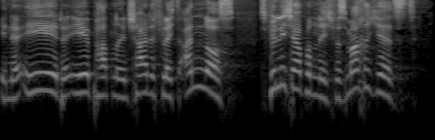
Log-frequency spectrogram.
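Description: A man preaching a sermon, speaking straight to his listeners and swinging between loud stressed words and soft, quiet asides. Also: high voice, fast. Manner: emphatic, addresses listeners directly.

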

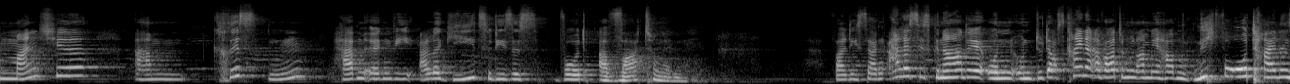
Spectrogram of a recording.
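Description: A woman with a high, bright-pitched voice tells a lively parenting story in a casual faith talk. She laughs often and her German is slightly broken. The recording has a roomy, echoing sound. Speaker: mother telling a parenting story. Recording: roomy echo.

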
